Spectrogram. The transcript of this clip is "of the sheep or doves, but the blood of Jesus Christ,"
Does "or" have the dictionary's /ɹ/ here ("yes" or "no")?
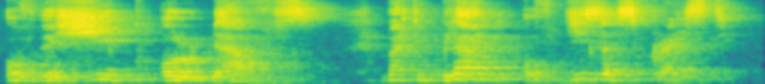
no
